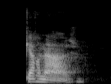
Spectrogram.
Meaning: carnage (all senses)
- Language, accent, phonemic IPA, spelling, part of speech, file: French, France, /kaʁ.naʒ/, carnage, noun, LL-Q150 (fra)-carnage.wav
